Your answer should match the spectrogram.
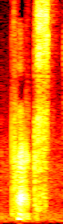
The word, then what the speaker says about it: practiced: 那一样，我常常说，在发音的原则里面呢，其实如果是那个是无声的话，那你后面那个 d 是不会念出来的嘛，所以是 practiced。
